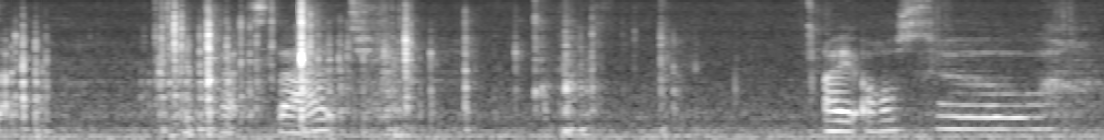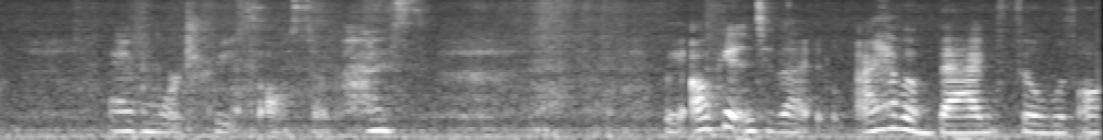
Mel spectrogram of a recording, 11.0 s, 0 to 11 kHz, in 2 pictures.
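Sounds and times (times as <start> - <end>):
plastic packaging crinkling: 0.0 - 3.6.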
